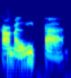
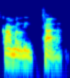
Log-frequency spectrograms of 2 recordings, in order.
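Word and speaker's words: Carmelita: okay because like I I did like the softy like carita but it's carmalita yes I prefer that I just don't do carolita people be like duh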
